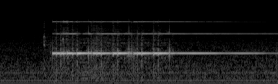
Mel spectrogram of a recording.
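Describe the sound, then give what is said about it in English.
A payphone's mechanical bell, plugged into a VoIP box, rings loud in one rapid, rattling burst of just over a second as it is called from another line to test its wiring, then its metallic tone hangs and fades. No voices are heard. “Now's a good time to test the wiring. It's pretty easy. Just call the phone from another line.”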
